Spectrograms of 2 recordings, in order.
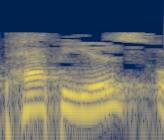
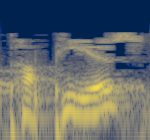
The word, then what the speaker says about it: Papias: And it comes from a man by the name of Papias, or Papias, depending on how you say his name.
